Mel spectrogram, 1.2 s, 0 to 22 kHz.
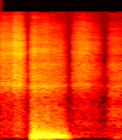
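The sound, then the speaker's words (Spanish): A voice imitates the labored, heavy breathing of a 30 to 35-year-old patient sitting with a reservoir oxygen mask at 15 liters per minute: a soft inhale, then one loud, rasping breath, followed by quieter wheezy exhales, alone with no talking. “así, respirando con mascarilla de reservorio a 15 litros por minuto y cansado.”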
